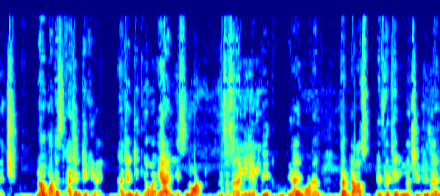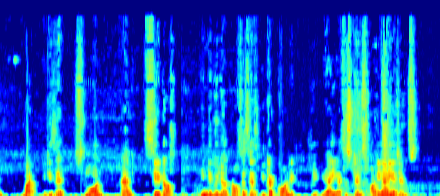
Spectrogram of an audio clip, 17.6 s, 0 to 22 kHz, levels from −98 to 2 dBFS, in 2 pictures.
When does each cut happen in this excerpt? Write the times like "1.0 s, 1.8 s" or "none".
none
